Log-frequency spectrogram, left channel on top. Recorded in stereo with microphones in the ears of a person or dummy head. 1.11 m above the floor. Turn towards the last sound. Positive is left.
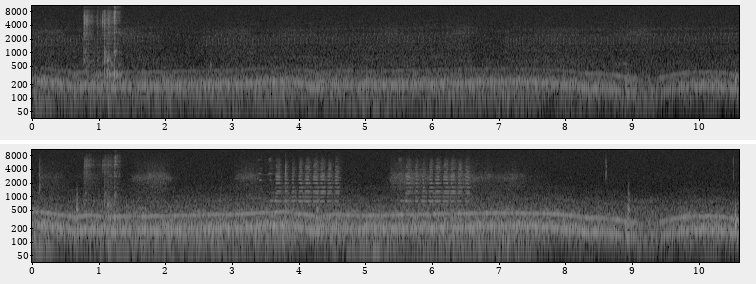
turn(degrees=35)  # may be behind; listen again after turning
